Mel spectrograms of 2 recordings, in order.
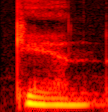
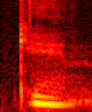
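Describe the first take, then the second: The two takes are said the same way.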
